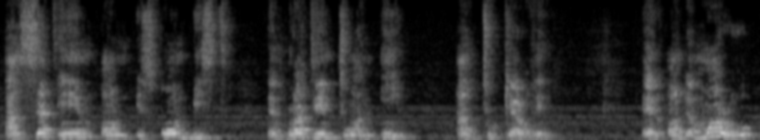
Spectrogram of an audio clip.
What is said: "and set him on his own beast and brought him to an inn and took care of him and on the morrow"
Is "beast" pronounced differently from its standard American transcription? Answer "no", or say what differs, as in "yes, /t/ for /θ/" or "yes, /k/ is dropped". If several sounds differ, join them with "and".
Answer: no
